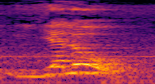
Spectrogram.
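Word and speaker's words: yellow: बल्लू नहीं blue blue येलो येलो नहीं एलो नहीं येलो ग्रीन नहीं ग्रीन इन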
